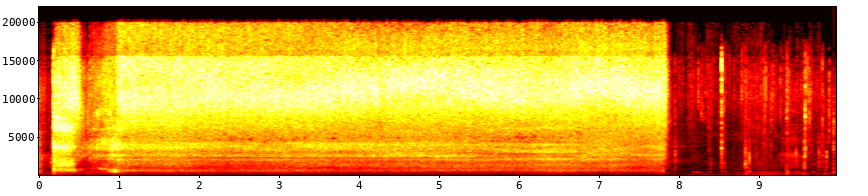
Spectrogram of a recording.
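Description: Adamax rust inhibitor is sprayed in one long, steady, loud hiss onto a brake rotor on a Rivian R1T pickup for about seven seconds, then cuts off, leaving faint handling noises.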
